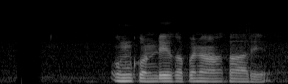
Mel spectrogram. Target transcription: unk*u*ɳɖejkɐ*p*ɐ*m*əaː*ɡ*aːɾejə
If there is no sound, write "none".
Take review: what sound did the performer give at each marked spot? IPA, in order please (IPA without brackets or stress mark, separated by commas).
o, p, n, k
